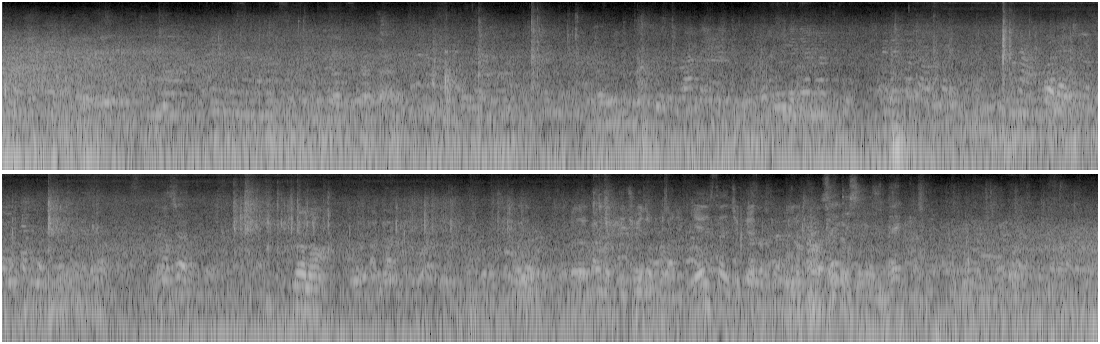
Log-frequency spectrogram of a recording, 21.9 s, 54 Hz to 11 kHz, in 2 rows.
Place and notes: Ascolto il tuo cuore, città. I listen to your heart, city. Several chapters **SCROLL DOWN FOR ALL RECORDINGS** - Ferragosto noon bells in the time of COVID19 Soundwalk
Ferragosto noon bells in the time of COVID19" Soundwalk
Chapter CLXXXI of Ascolto il tuo cuore, città. I listen to your heart, city
Sunday, August 15th, 2021, San Salvario district Turin, walking to Corso Vittorio Emanuele II and back, crossing Piazza Madama Cristina market. More than one year and five months after emergency disposition due to the epidemic of COVID19.
Start at 11:46 a.m. end at 00:33 p.m. duration of recording 37’27”
The entire path is associated with a synchronized GPS track recorded in the (kmz, kml, gpx) files downloadable here:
